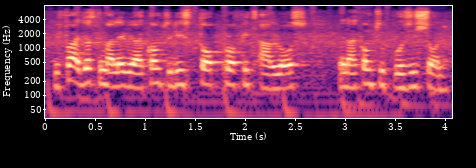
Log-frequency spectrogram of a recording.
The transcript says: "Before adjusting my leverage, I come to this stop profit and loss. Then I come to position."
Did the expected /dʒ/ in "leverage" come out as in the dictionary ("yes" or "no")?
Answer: no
